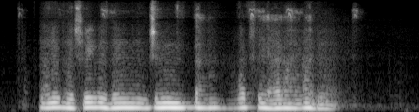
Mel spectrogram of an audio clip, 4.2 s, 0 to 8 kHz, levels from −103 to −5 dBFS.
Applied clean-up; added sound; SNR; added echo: neural mask model DeepFilterNet 3.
